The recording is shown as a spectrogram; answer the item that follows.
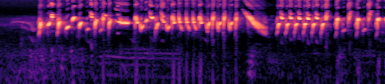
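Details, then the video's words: Tiwawati-style song from a European goldfinch, a dense run of sharp, high twittering notes broken by a drawn-out buzzy sweep near three seconds and a brief pause before the chatter resumes. "اعظم تغريد الحسون طيواواطي"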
